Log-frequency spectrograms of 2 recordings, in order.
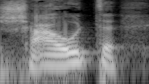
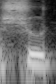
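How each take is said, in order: First: The vowel is an 'ow' sound. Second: The vowel is a long 'oo' sound. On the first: The speaker calls it right. "c'est shout ... OU, ça se dit out" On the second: The speaker calls it wrong. "c'est pas shoot"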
